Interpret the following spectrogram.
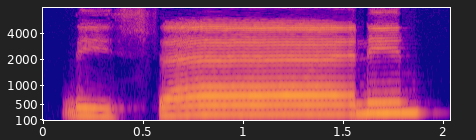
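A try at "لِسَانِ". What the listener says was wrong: Lisani. Jangan ada ninnya. Lisani.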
